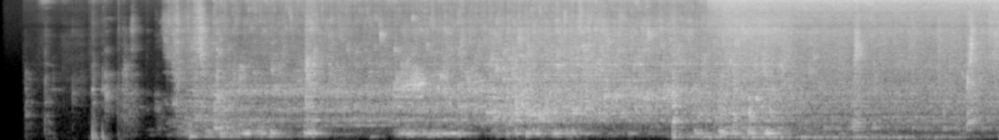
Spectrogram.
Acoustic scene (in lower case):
restroom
